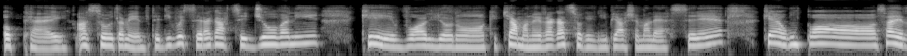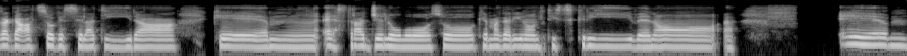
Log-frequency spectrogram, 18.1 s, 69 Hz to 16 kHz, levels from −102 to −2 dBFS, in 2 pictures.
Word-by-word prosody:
Okay, 155 -5 -1
assolutamente. 185 -5 0
Di 195 +3 -5
queste 230 -2 0
ragazze 200 -1 +1
giovani 225 +5 +1 0.4
che 215 -7 +2
vogliono 175 -2 0
che 180 - -14
chiamano 175 -2 +4
il 170 - +1
ragazzo 200 +3 +2
che 175 -2 -5
gli 165 0 -7
piace: 175 -1 -2
"malessere", 180 - -2 0.4
che 265 - +1
è 245 - +3
un 220 +1 +1
po', 220 -3 +4
sai, 245 +2 +5
il 205 - +2
ragazzo 185 -1 +3
che 185 0 -3
se 185 +1 -4
la 175 0 -1
tira 175 0 -1 0.4
che, 175 -2 -1
mhmm, 170 -1 -4
è 195 0 -1
stra-geloso, 175 -1 0
che 185 +2 -4
magari 185 0 -1
non 180 -1 0
ti 190 - -9
scrive, 180 -2 -4
no, 170 -1 -1
eh. - - -7 1.0
Ehm 210 -3 -1
180 Hz, 130 wpm, -26 LUFS, 170-200 Hz, 1.0 s, sai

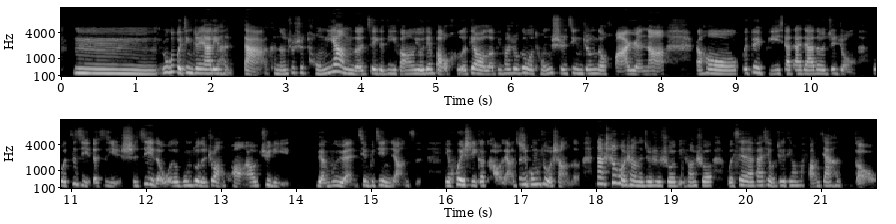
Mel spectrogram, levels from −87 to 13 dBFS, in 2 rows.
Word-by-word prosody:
嗯， 225 -4 +2
如 265 +4 0
果 300 - +1
我 245 - +11
竞 255 +1 +2
争 240 -1 +4
压 220 -1 +7
力 225 0 +7
很 205 -2 -8
大， - - +4
可 220 - -12
能 205 0 -3
就 240 +5 -9
是 260 0 -7
同 215 -2 -5
样 275 -7 +6
的 185 -2 +1
这 220 +3 +3
个 205 - +3
地 210 +1 -5
方， 205 0 -2
有 205 -1 +6
点 230 0 +4
饱 - - 0
和 445 +1 -3
掉 225 - +3
了。 185 0 -3
比 215 - -10
方 225 +1 -5
说 230 -1 +1
跟 255 - +1
我 225 - +2
同 215 +3 -7
时 220 -4 -2
竞 225 -1 -5
争 215 0 -1
的 200 -2 -1
华 200 - +3
人 185 -3 -1
呐， - - +1 0.6
然 200 0 -1
后 205 -3 +1
会 225 +3 -3
对 260 +1 0
比 200 -4 -10
一 210 - -4
下 210 0 -1
大 205 -1 +1
家 205 -1 +2
的 210 -1 -1
这 225 +2 -2
种， 215 - -9 0.2
我 440 -1 +2
自 315 -8 -7
己 220 -7 -9
的 185 - -2
自 195 +2 -18
己 280 - -11
实 210 - -5
际 280 +6 -2
的 - - -1
我 - - -6
的 205 - +1
工 225 +1 -3
作 235 - +6
的 200 - +1
状 220 0 -1
况。 170 - -7
然 200 - -4
后 210 - -2
距 255 +3 -4
离， 245 - -10 0.3
远 180 - 0
不 225 - -6
远， 200 -3 0
近 235 -3 -4
不 215 - -6
近 220 -2 -2
这 - - -13
样 215 - -7
子， 425 - -23 0.3
也 420 - +4
会 265 -3 +8
是 240 -2 0
一 - - 0
个 215 0 -1
考 - - -7
量， - - -6
这 290 - -7
是 280 - 0
工 280 +2 0
作 375 +10 +2
上 - - -6
的。 - - -21 0.2
那 315 -1 +5
生 365 +3 0
活 245 - +4
上 235 -2 0
的 210 - +1
就 215 0 +1
是 215 - -1
说， 205 0 +1
比 200 - -13
方 205 0 -6
说， 210 0 0 0.2
我 195 - -4
现 235 +4 +1
在 210 - +1
发 220 - -2
现 230 - -2
我 - - -10
这 225 - -6
个 220 - +1
地 225 - -5
方 220 - -5
的 225 - -13
房 205 -2 -7
价 205 -2 -2
很 210 +1 -10 0.2
高， - - -5
220 Hz, 330 characters per minute, -23 LUFS, 205-240 Hz, 0.6 s, 我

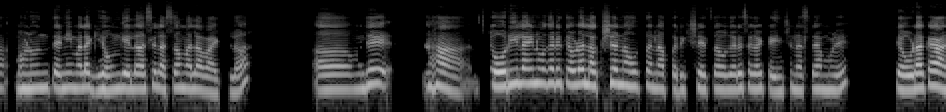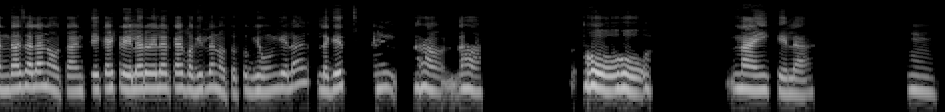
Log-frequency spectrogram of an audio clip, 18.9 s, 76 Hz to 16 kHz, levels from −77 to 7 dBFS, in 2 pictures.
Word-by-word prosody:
म्हणून 235 +1 -1
त्यानी 245 -1 -1
मला 245 +1 +1
घेऊन 230 0 -1
गेलं 235 -1 +2
असेल 240 +1 -2
असं 245 +2 -1
मला 230 -1 0
वाटलं. 200 - -4 0.6
अ, 220 - -7 0.3
म्हणजे 260 +6 0 0.5
हां. 240 -7 -1
स्टोरी 275 +1 +5
लाईन 305 0 +3
वगैरे 300 0 +1
तेवढं 290 0 +3
लक्ष 275 +1 +1
नव्हतं 265 -3 0
ना, 235 - 0
परीक्षेचं 225 +1 -4
वगैरे 225 +1 -1
सगळं 235 -1 -2
टेन्शन 215 +1 -4
असल्यामुळे. 225 +1 -3 0.5
तेवढा 230 +1 +5
काही 270 -1 +6
अंदाज 235 +2 +1
आला 255 +1 +4
नव्हता 220 -4 -3
आणि 215 0 -3
ते 225 - +2
काही 240 +1 +1
ट्रेलर-वेलर 240 +1 +3
काही 240 0 +3
बघितलं 230 +2 -1
नव्हतं. 200 -3 -5
तो 220 - -5
घेऊन 210 +1 -3
गेला 245 +3 -2 0.3
लगेच 240 +2 +1 0.2
आणि 245 -1 -4 0.3
हां, 230 -3 +1 0.3
हां. 230 -3 -1 1.1
हो, 270 - +8 0.2
हो 230 -1 +3 0.9
नाही 225 -1 +3
केला 190 -3 -3 1.1
हं. 210 -2 -5
235 Hz, 150 wpm, -24 LUFS, 220-250 Hz, 1.1 s, हो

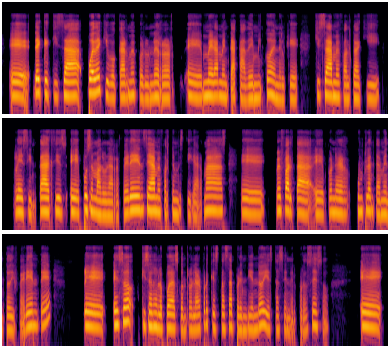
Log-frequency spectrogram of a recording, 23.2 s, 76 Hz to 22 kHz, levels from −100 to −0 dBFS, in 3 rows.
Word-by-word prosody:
eh, 195 -3 +3
de 230 -1 +6
que, 210 -3 +1
quizá, 195 +1 +5
pueda 225 +1 +8
equivocarme 195 -3 -1
por 180 -4 -7
un 170 +2 -4
error, 175 -2 0 0.3
eh, 180 -3 -1
meramente 195 -2 +1
académico 175 +5 -2
en 185 -4 0
el 160 -1 -6
que, 165 -1 -6 0.3
quizá, 200 0 +4
me 190 -1 -1
faltó 170 0 -5
aquí, 170 0 -5 0.4
eh, 195 +1 +1
sintaxis, 195 +1 +1
eh, 195 -2 +1
puse 210 +1 0
mal 175 -3 0
una 165 -1 -2
referencia, 210 +6 +3
me 195 -1 -1
falta 190 - -7
investigar 175 -2 -8
más, 210 0 +1 0.3
eh, 175 -1 -2 0.2
me 210 +1 0
falta, 190 -4 +3
eh, 175 -1 -3
poner 185 -2 -3 0.2
un 200 -1 -2
planteamiento 175 -4 -3
diferente". 215 - -2 0.7
Eh, 200 -3 +3 0.2
eso 265 +6 +3
quizás 215 -1 0
no 210 - +2
lo 190 -2 -1
puedas 190 -2 +1
controlar, 180 +1 -4
porque 225 -1 -6
estás 190 0 -7
aprendiendo 180 +1 -2
y 220 - +1
estás 180 -1 -9
en 165 -3 -9
el - - -13
proceso. 215 +5 -7 0.7
Eh, 200 -3 +2
190 Hz, 140 wpm, -22 LUFS, 175-205 Hz, 0.7 s, pueda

